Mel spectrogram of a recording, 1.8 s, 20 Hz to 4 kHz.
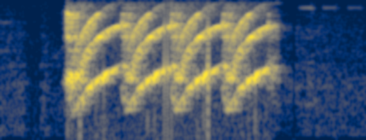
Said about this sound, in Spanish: Y vamos a presionar nuevamente sus dos botones de fuego o de flamita, los dos por 5 segundos al mismo tiempo. Ok. Va a sonar su alarma y ingresamos su clave.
